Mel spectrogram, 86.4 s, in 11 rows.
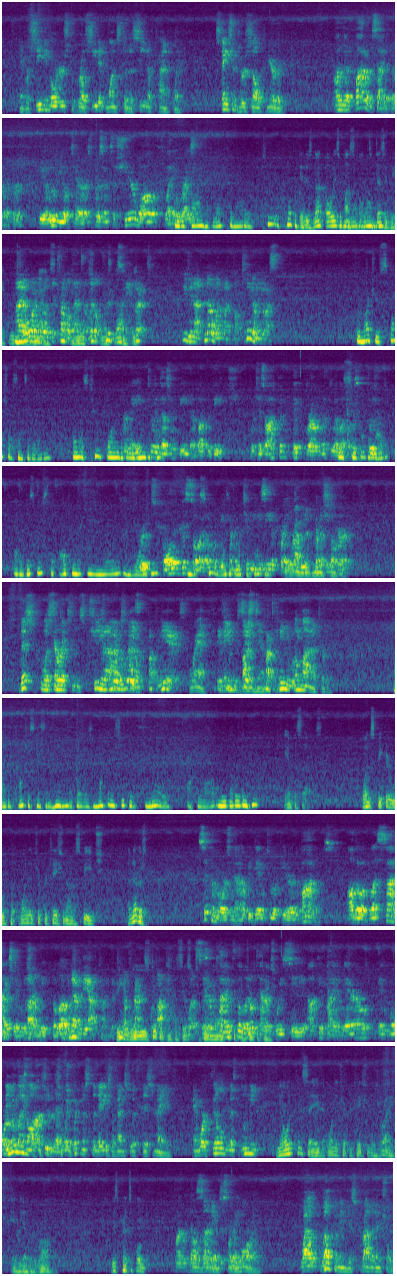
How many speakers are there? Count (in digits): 5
